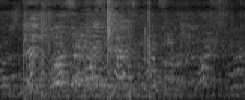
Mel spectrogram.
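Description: Onlookers chattering in a boxing gym, with a few short sharp slaps of boxing gloves landing during sparring.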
